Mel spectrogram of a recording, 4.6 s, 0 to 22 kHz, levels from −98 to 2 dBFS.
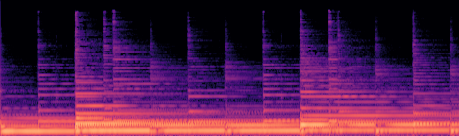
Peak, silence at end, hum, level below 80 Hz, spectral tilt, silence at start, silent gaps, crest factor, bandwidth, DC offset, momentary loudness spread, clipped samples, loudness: -6 dBFS; 0 s; none; -52 dBFS; -10 dB/octave; 0 s; none; 14 dB; 6.6 kHz; under 0.1%; 6 LU; under 0.1%; -22 LUFS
